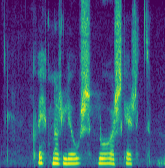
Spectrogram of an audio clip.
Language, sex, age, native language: Icelandic, female, 10, Icelandic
